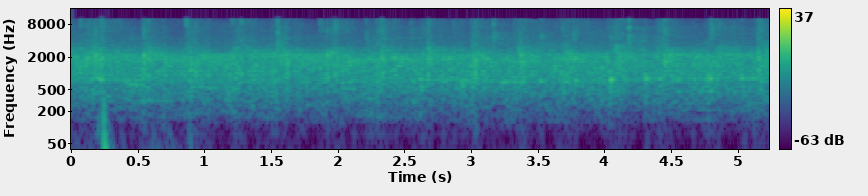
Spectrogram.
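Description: Audience applauding steadily in a hall: many hands clapping at once in a dense, even patter.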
